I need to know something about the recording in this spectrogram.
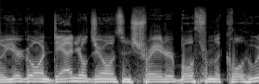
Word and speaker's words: Shrader: Spencer Shrader. How do you spell that? Spencer. Well, I'll just lead the last name. Shraider.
